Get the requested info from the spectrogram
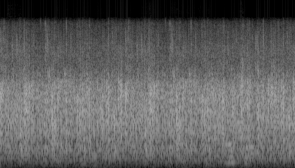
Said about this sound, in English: Enough applause. Stop it. Good Lord. That applause. Yeah, that we got more applause than I think Mark Russell did.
